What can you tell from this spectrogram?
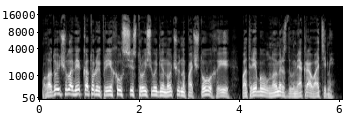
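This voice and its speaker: A man's voice: medium pitch, fast, darkish tone, no room sound, studio quality, pitched above the performer's own voice, close to an everyday voice. A man voicing an eager, helpful innkeeper who explains things in a storybook reading.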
